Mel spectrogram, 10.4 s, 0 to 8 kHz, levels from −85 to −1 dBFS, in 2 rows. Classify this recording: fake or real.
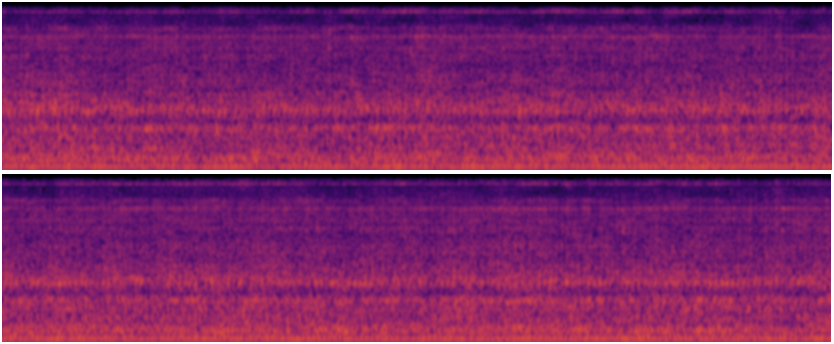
fake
